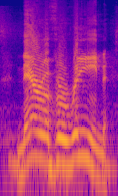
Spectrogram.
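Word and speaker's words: Nerevarine: you to be my greatest martyr nero vereen neravarine now i know how to pronounce it i will tell the tale myself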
